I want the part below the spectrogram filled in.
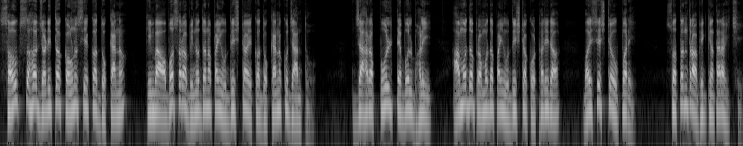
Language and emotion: Odia, neutral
